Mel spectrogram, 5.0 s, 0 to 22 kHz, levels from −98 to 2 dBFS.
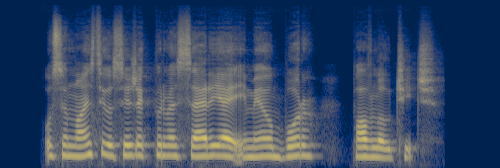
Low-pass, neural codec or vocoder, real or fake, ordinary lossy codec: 19.8 kHz; autoencoder, 48 kHz, 32 numbers a frame, DAC-VAE, trained on Japanese speech; fake; none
